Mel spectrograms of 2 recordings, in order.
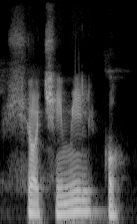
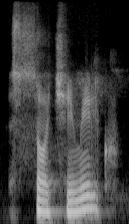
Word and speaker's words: Xochimilco: por ejemplo en ag debemos pronunciar chochimilco pero si vamos con el grueso de la gente lo vamos a escuchar sochimilco pero es muy fácil No es muy mucha diferencia No pero si escuchamos a alguien decir sochimilco no nos parece extraño porque ya está castellanizado pero la pronunciación mejor es chochimilco Y entonces debemos escribir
